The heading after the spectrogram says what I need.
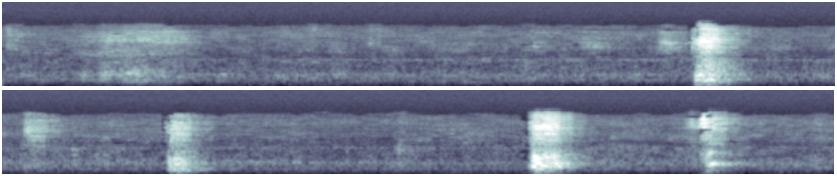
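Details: Dog with kennel cough giving short, harsh, hacking cough bursts against a quiet room hum.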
